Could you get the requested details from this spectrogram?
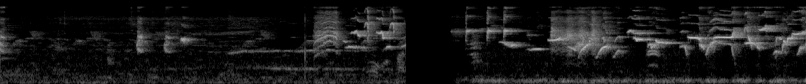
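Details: Oriental magpie-robin heard during song training: a loud, varied run of clear whistles, fast trills and harsh buzzy phrases, broken by a short silent gap midway, over a low steady hum.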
